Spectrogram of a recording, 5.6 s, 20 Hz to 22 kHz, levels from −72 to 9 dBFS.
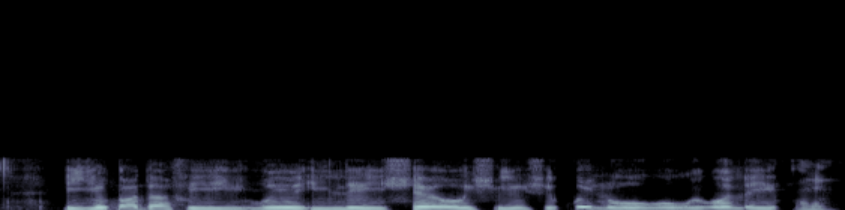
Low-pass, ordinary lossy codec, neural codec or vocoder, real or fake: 5.4 kHz; none; codec, 44.1 kHz, 2.6 kbps, SNAC; fake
